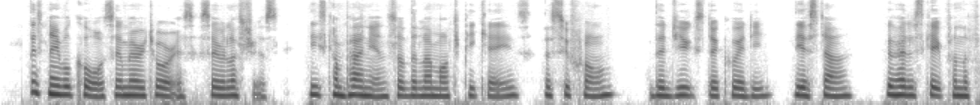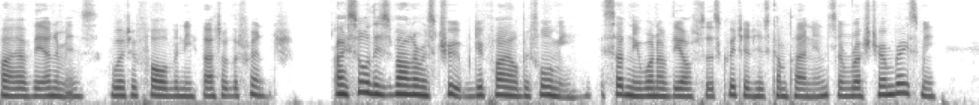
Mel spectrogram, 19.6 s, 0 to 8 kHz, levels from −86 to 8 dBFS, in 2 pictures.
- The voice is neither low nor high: Yes, medium, 180 Hz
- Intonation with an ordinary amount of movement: No, narrow, 2.2 semitones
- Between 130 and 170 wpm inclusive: No, average, 185 wpm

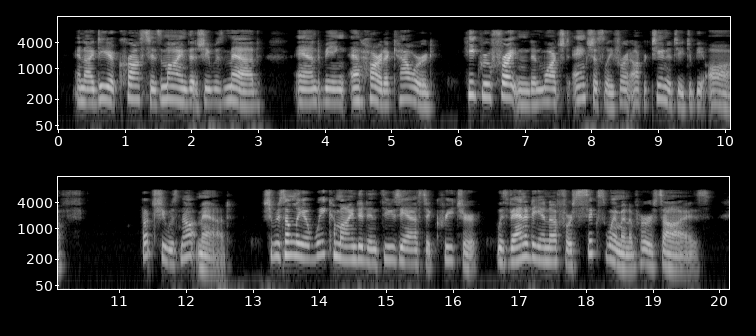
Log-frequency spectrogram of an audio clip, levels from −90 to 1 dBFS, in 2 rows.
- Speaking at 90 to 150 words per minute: Yes, average, 145 wpm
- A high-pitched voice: No, medium, 180 Hz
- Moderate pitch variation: Yes, average, 3.9 semitones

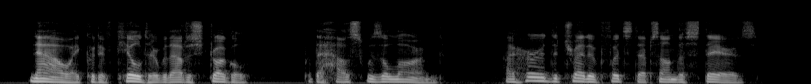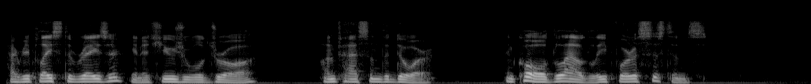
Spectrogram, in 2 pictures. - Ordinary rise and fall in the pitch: Yes, average, 4.0 semitones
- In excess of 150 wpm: No, average, 145 wpm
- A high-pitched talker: No, low, 120 Hz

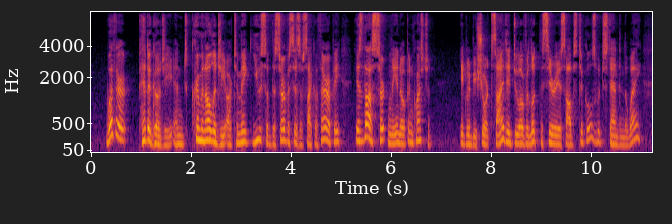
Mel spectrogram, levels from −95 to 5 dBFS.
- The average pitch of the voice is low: No, medium, 155 Hz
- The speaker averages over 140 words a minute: Yes, average, 180 wpm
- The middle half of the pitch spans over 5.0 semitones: Yes, wide, 5.6 semitones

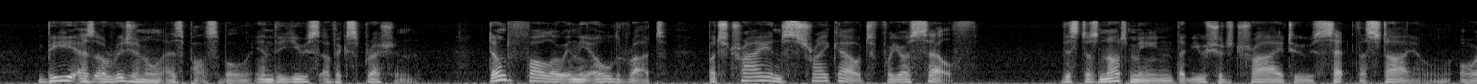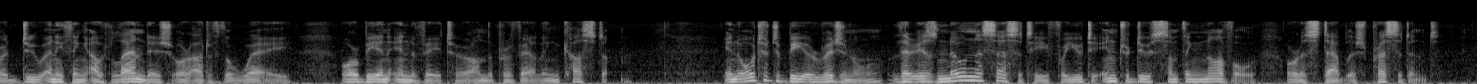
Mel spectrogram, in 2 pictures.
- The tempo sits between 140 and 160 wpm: Yes, average, 145 wpm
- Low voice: Yes, low, 110 Hz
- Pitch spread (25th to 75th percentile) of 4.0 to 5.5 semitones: Yes, average, 4.4 semitones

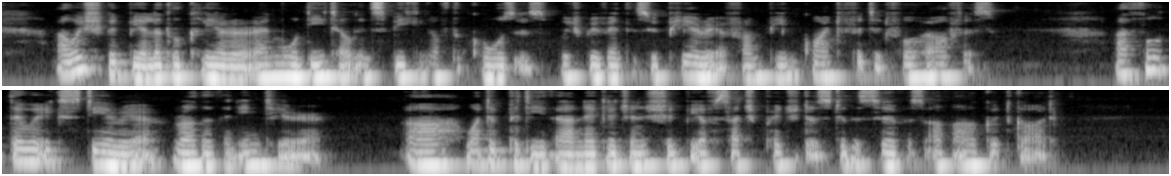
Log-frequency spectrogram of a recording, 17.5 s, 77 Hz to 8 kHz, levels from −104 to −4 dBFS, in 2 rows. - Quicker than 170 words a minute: Yes, average, 185 wpm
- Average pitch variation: No, narrow, 1.4 semitones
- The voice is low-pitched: Yes, low, 130 Hz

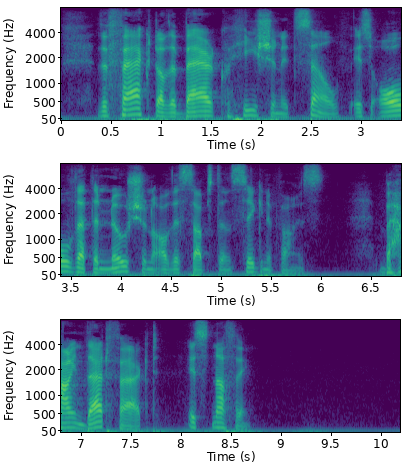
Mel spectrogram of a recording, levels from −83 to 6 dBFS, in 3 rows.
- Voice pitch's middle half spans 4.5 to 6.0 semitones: Yes, average, 5.0 semitones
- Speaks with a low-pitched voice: Yes, low, 105 Hz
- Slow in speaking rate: Yes, slow, 125 wpm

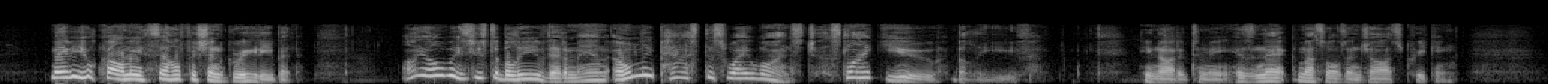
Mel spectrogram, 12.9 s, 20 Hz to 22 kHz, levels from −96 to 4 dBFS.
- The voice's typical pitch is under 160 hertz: No, medium, 180 Hz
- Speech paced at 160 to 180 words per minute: Yes, average, 165 wpm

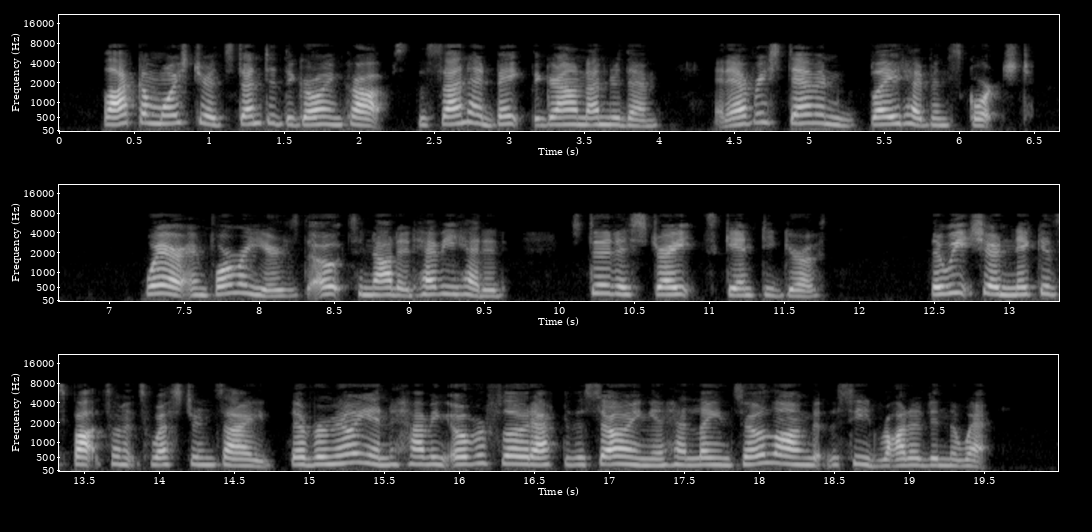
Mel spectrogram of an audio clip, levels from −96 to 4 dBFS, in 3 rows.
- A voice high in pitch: Yes, high, 245 Hz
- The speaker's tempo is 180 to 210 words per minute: Yes, average, 200 wpm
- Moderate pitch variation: No, narrow, 2.3 semitones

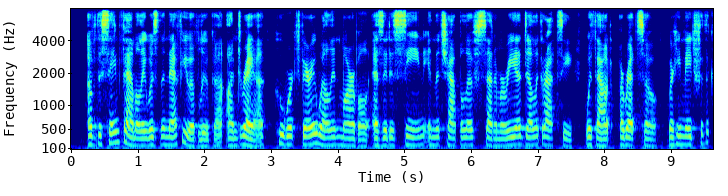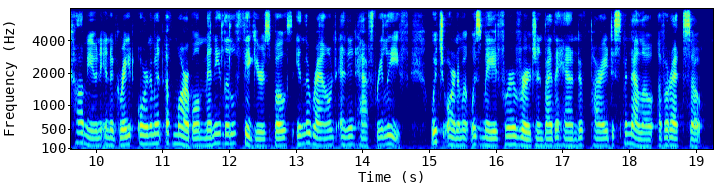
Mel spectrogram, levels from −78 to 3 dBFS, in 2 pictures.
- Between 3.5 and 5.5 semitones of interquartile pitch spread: No, average, 2.7 semitones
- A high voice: No, medium, 160 Hz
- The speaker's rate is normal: No, fast, 215 wpm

